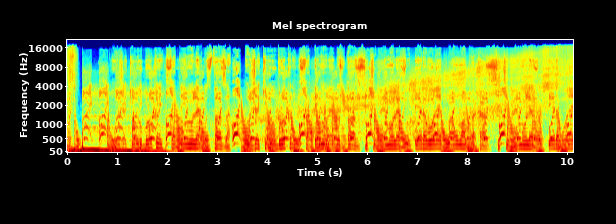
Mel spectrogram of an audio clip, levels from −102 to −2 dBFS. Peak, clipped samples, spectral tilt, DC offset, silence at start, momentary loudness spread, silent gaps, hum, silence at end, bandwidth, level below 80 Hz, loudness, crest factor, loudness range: 0 dBFS; under 0.1%; -4 dB/octave; under 0.1%; 0 s; 3 LU; none; none; 0 s; 17.5 kHz; -18 dBFS; -10 LUFS; 10 dB; 1 LU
